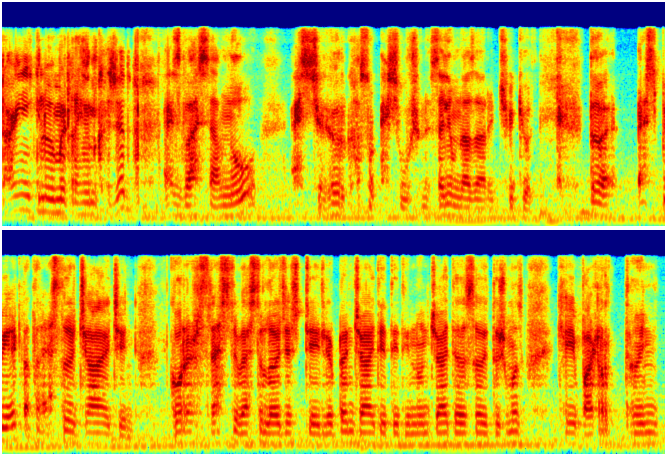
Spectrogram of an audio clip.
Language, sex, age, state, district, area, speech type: Kashmiri, male, 45-60, Jammu and Kashmir, Budgam, urban, spontaneous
